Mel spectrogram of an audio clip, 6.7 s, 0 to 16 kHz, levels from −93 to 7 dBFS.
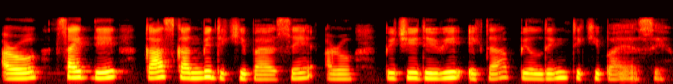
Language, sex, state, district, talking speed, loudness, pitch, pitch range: Nagamese, female, Nagaland, Dimapur, 140 wpm, -20 LUFS, 190 Hz, 175-210 Hz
